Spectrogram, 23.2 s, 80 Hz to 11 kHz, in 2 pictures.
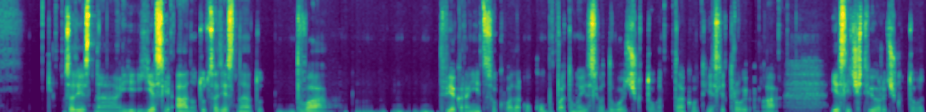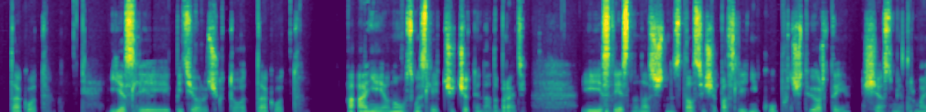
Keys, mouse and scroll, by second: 1.0-14.2 drag, 15.4-18.5 drag, 18.7-23.1 middle drag.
